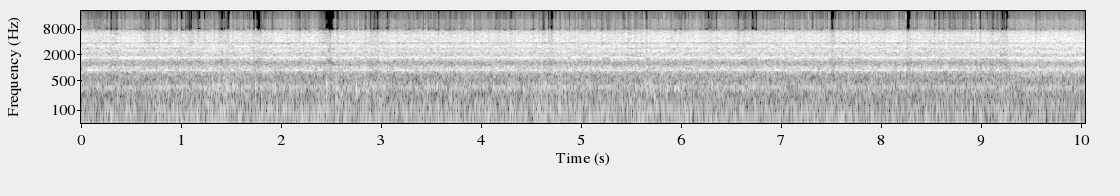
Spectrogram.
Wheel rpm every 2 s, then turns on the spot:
230, 230, 240, 240, 230.
none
